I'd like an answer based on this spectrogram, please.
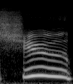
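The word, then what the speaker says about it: choux: Three generations of Frios have been making these humongous meatballs since 1950 because it's a shoe pastry. So I guess they adapt the pronunciation shoe and cream.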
